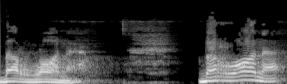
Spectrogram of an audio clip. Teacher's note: Antara lam dengan ra kalau disambung akan jadi idgham. Barrana. Barrana seolah-olah ini satu kata.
